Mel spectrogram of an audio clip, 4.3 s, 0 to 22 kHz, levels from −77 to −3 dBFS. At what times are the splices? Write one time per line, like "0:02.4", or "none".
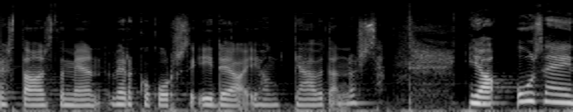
0:03.4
